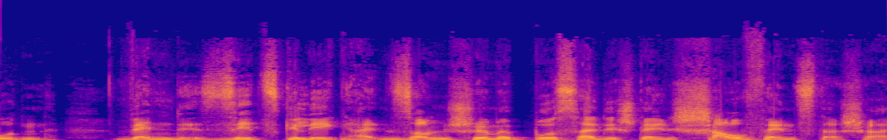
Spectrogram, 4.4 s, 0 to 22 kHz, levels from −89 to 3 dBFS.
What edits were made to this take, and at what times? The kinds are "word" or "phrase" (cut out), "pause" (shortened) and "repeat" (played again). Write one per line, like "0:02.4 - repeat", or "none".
none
